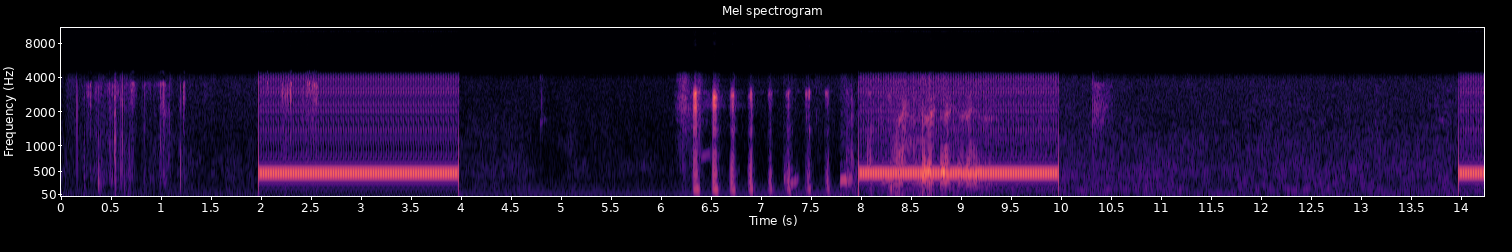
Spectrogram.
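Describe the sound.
An outgoing phone call rings back: a steady, mid-pitched tone sounds for about two seconds, pauses, and repeats, three rings in all, with brief muffled talk in the gaps.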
